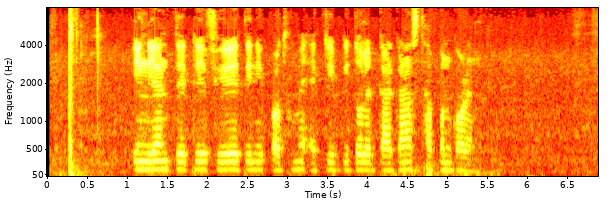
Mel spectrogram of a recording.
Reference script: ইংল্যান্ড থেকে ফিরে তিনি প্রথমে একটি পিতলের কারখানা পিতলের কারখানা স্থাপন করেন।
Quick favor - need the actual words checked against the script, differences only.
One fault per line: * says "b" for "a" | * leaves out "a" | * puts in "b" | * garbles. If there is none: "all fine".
* leaves out "পিতলের কারখানা"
